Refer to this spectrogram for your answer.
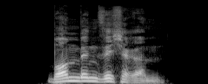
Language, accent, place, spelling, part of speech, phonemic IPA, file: German, Germany, Berlin, bombensicherem, adjective, /ˈbɔmbn̩ˌzɪçəʁəm/, De-bombensicherem.ogg
- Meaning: strong dative masculine/neuter singular of bombensicher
